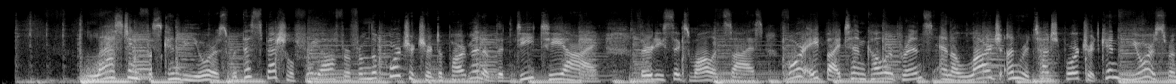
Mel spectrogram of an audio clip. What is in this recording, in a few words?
Jingles Spoof Promo; Radio Laser 558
